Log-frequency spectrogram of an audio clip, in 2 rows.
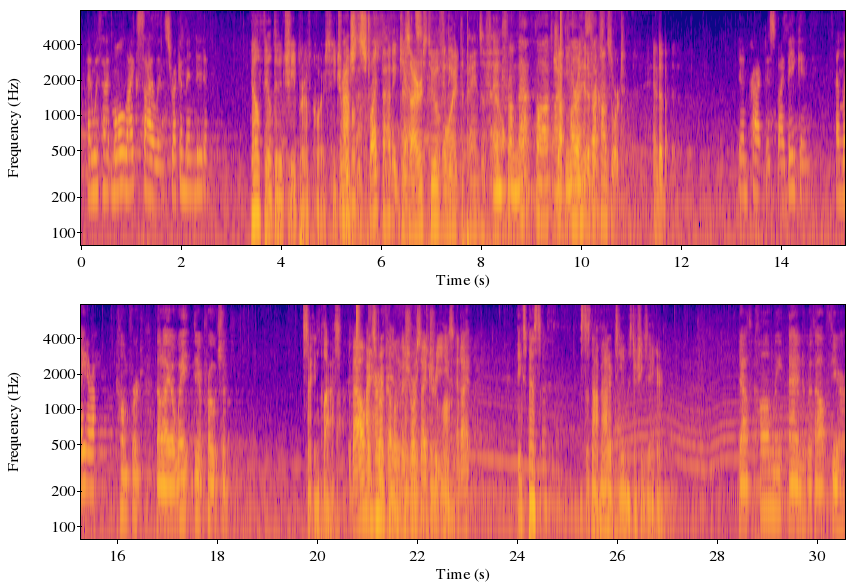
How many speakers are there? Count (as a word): six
